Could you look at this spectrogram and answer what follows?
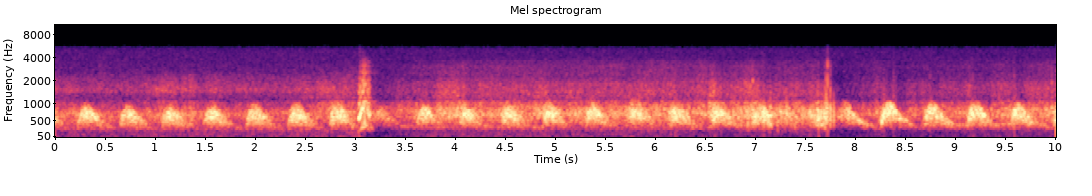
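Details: Home rented fetal Doppler used after a couple of days of too few kicks: rapid, regular whooshing pulses at about 143 beats a minute, heard loud and clear; a fetal heartbeat.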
